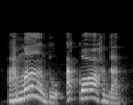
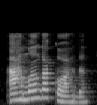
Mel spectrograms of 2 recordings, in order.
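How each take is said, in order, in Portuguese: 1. Há uma pausa curta depois do nome. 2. O nome emenda direto no verbo. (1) "Armando, vírgula, acorda. Vocativo" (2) "Se eu retirasse a vírgula, Armando acorda. É assim que eu vou ler"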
